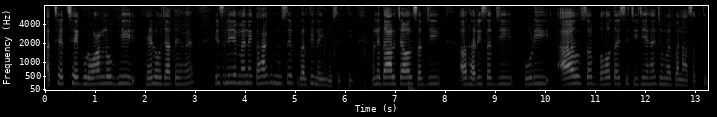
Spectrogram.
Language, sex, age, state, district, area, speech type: Hindi, female, 60+, Uttar Pradesh, Bhadohi, urban, spontaneous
